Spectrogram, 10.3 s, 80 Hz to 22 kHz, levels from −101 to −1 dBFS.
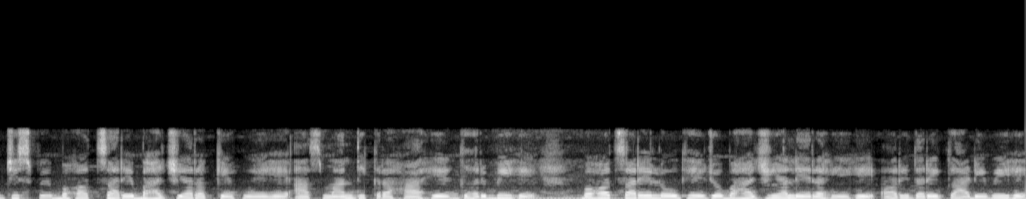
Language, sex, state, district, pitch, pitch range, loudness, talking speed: Hindi, female, Odisha, Khordha, 235 Hz, 225-245 Hz, -15 LUFS, 170 wpm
